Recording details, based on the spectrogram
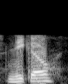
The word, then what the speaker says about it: Niko: It's Nico, spelled N-I-K-O. Mm. And then the Bank of Cardiff is spelled C-A-R-D-I-F-F, as in Frank.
